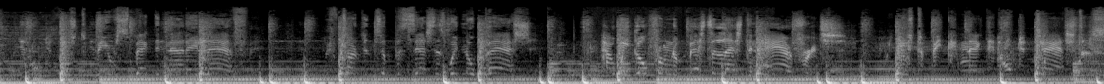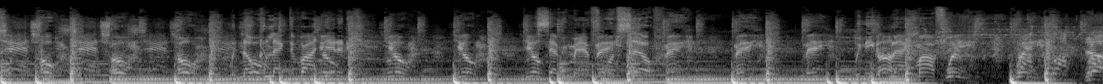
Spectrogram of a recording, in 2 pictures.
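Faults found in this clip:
Unreliable data bit, 5.83–7.75 s: steady fizzing crackle, persisting through pauses; identical-size spikes about −33 dBFS from one marginal data line, unlike signal-dependent clipping distortion.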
